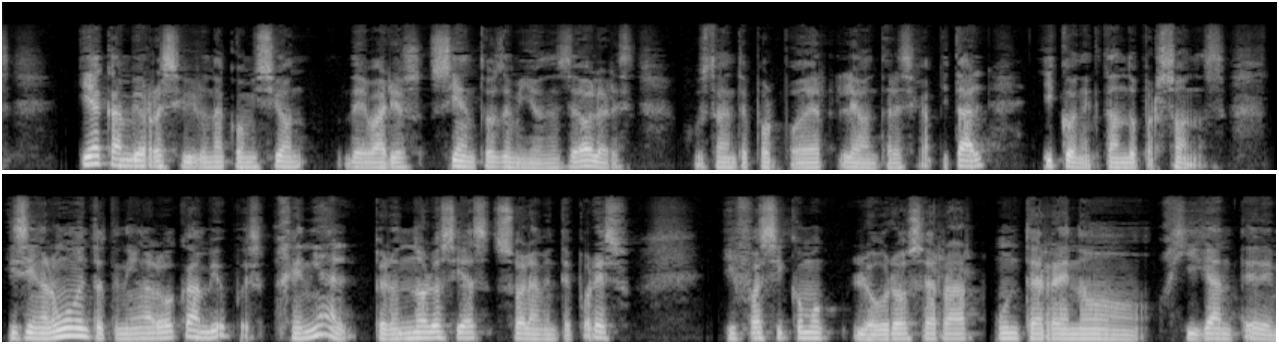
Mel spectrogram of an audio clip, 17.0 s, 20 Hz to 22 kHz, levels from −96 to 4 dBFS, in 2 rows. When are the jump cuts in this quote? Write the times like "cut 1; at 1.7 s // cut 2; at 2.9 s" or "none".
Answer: cut 1; at 8.4 s // cut 2; at 15.0 s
